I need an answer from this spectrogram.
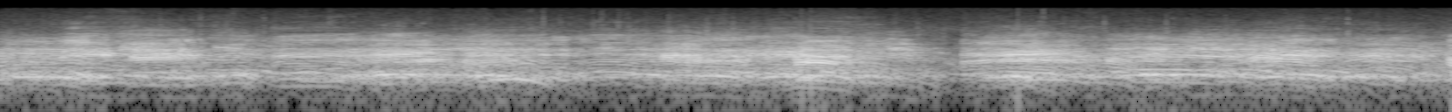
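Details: Standard registered Nelore cows that have calved, a chorus of loud overlapping moos from several animals, rich harmonic lows swelling and fading, with a brief pause near the seventh second before mooing resumes.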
